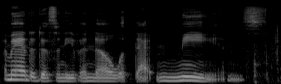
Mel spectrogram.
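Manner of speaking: ordinary delivery, nothing marked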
